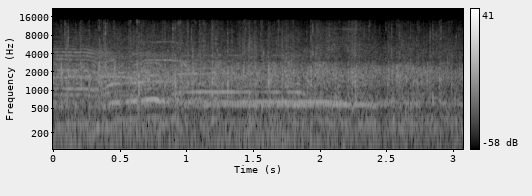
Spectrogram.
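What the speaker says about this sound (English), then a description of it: "Give them a big round of applause." Crowd applause for the referees at the opening ceremony of a FIRST Tech Challenge state robotics championship in Georgia, sustained clapping across a large venue at moderate level with a faint tonal whine behind it.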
